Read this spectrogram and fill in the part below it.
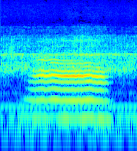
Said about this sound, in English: Charles Hale, turn off that alarm clock right now and get up.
